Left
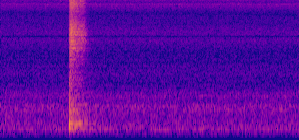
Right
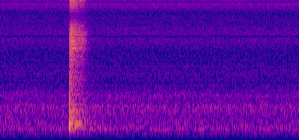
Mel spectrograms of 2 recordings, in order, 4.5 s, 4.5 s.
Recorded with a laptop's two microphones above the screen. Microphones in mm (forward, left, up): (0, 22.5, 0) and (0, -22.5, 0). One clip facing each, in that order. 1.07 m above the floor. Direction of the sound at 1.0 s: 20° right (ahead or behind).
